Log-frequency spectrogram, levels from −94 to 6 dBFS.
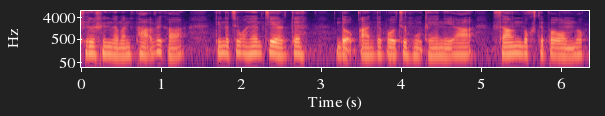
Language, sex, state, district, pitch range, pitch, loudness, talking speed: Mizo, male, Mizoram, Aizawl, 110-125 Hz, 115 Hz, -21 LUFS, 285 wpm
